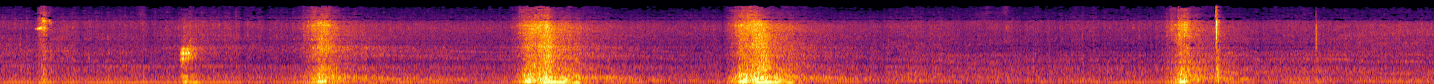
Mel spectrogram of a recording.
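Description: Zastava Yugo's engine idling on petrol with a steady low hum, revved up briefly four times, each surge lasting about a second before dropping back to idle.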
